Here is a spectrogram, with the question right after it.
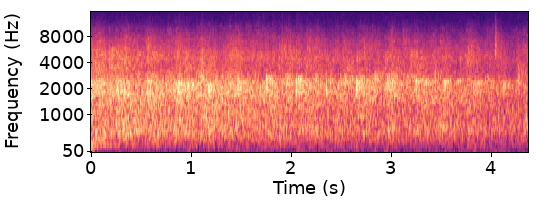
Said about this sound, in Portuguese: Só os que creem, aplauda ele aí.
